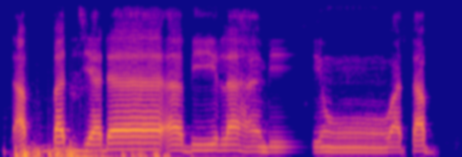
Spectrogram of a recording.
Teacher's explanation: Ada tasdid, berarti maksudnya ada 2 ba di situ. Kita harus mencukupkan 2 ba. Watab pertama itu bagian dari ba ya. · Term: kol-kolah yang paling besar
